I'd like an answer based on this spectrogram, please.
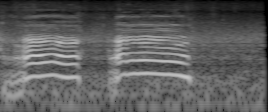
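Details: Dobermann Magmar von der Burgstätte producing two long, steady, tonal whines, each lasting about half a second, the second slightly longer, with a brief gap between them.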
